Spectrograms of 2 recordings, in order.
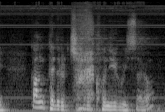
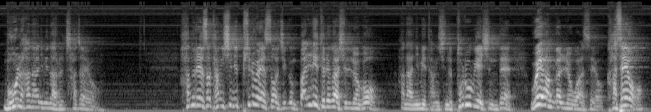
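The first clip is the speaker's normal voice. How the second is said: loud, higher scolding that builds to a shout; 5 semitones higher, 6 dB louder than usual. Acted. 권사님을 꾸짖는 목사님, 점점 커지는 호통. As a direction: scold her hard, then bark the last word. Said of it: "목사님의 야단치는 소리에".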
